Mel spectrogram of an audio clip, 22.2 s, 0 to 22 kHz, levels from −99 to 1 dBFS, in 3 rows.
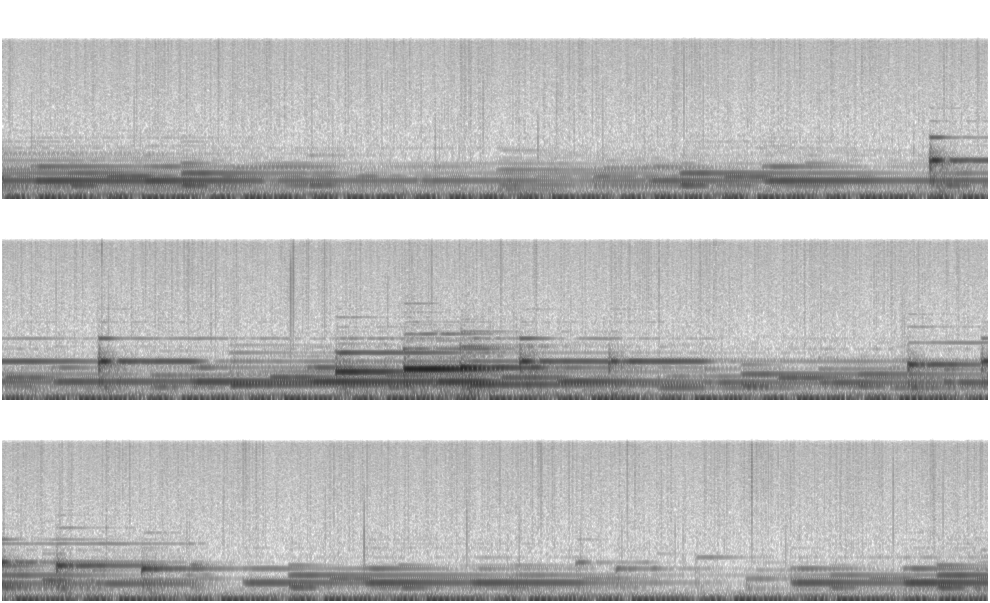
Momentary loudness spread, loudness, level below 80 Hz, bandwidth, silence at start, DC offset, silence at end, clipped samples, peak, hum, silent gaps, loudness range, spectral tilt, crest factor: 18 LU; -32 LUFS; -42 dBFS; 11.5 kHz; 0 s; under 0.1%; 0 s; under 0.1%; -12 dBFS; none; none; 16 LU; -6 dB/octave; 20 dB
